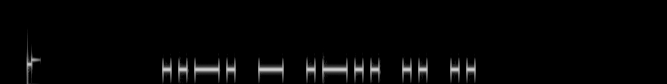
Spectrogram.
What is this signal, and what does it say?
Morse code, heard as a keyed tone, about 15 wpm, 700 Hz. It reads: FTLII
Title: Code Groups - 5 Letters - 15wpm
